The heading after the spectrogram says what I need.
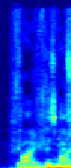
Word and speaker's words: Fiennes: Fiennes. Ralph Fiennes is how you pronounce Phineas. that. It's not Phineas.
